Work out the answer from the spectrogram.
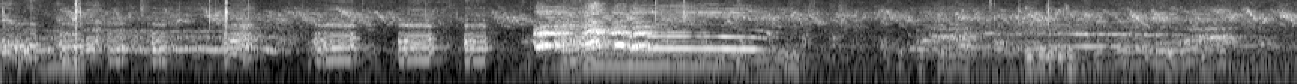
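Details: Chickens clucking in rapid bursts, then a rooster crows loudly for over a second with a drawn-out falling tail, followed by more clucking and a fainter, distant crow.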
